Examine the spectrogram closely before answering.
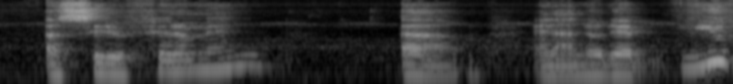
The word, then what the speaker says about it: acetaminophen: But that's a kind of, when you heard him say acetaminophen, and I know that you pronounce acetaminophen.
